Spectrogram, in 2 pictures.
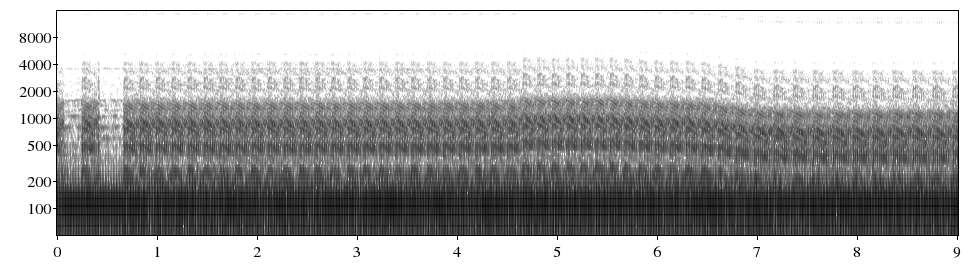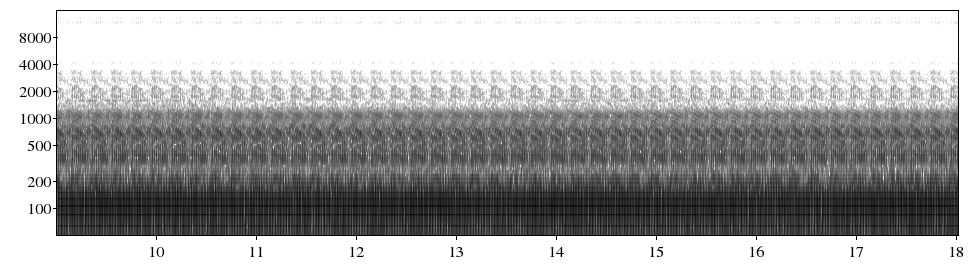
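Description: Steady, buzzing electronic synthesizer drone over a deep low hum. About five seconds in its upper tones lift, then slide down in pitch, and it holds steady after that.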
